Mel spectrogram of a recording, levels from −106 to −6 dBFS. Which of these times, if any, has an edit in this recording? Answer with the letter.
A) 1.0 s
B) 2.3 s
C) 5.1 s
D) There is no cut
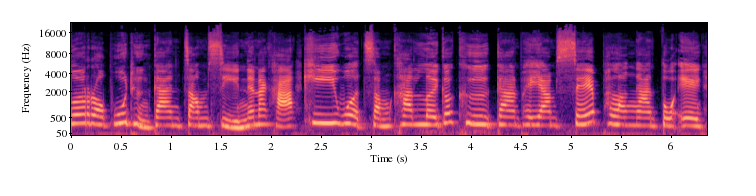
B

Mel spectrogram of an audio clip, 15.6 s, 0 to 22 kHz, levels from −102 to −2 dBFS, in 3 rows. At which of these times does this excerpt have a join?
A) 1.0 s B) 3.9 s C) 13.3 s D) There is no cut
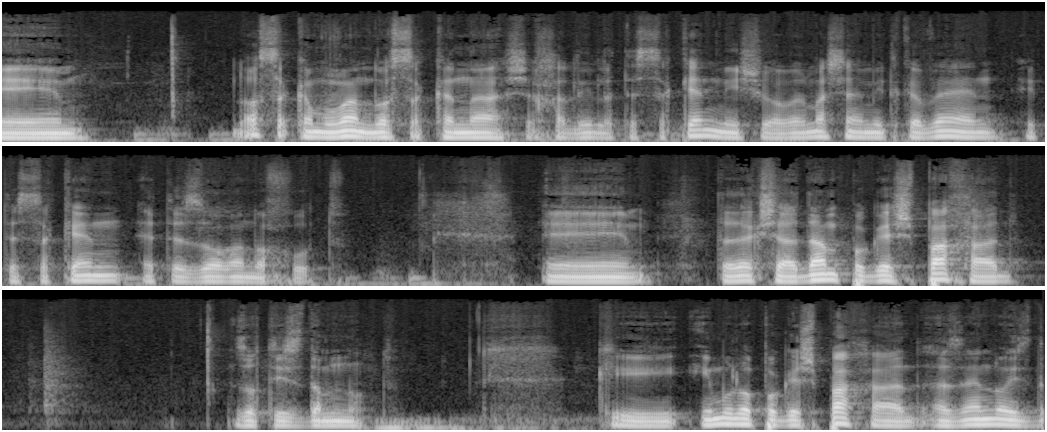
D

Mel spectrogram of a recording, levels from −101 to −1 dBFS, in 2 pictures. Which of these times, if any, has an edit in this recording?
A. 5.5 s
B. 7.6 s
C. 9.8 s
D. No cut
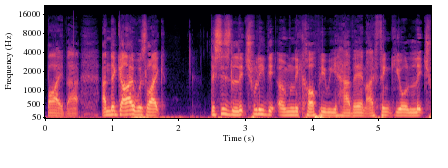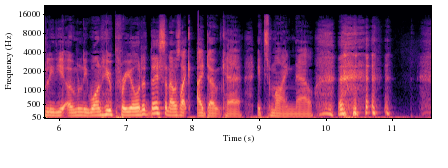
D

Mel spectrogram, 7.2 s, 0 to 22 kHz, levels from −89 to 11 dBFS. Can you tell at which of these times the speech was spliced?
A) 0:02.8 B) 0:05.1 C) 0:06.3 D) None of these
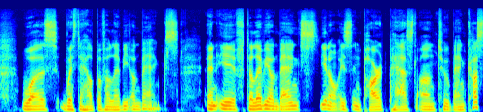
D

